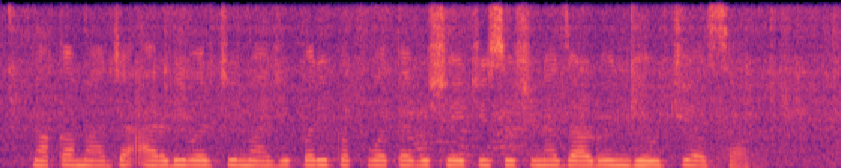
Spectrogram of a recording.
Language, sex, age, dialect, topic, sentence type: Marathi, female, 41-45, Southern Konkan, banking, statement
